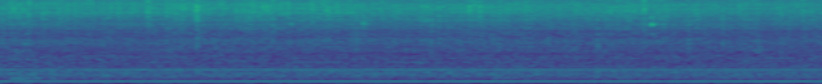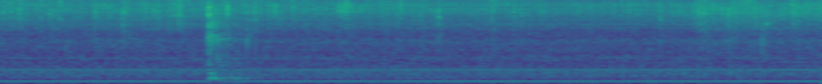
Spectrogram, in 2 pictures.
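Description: Steady, close sizzling and crackle of food roasting in a hot pan for a quinoa burrito bowl, continuous and even throughout with one brief clatter partway, no voices.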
